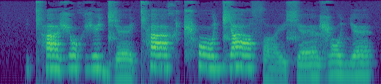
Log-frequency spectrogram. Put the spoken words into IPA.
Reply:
cʰ a˥ ʒ ɔ˥ x ʒ e˥ d͡ʑ ɛː˩ cʰ aː˥ x ʈ͡ʂʰ ɔ˥ d͡ʑ aː˥ sˤ eː˩ ɕ ɛː˧ ʐ ɔ˧ ʎ ɛ˧

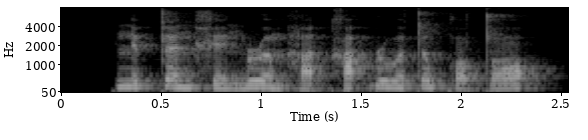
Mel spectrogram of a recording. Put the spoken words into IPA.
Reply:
n e˦˥ p̚ t̪ ɛ˧ n x e˨˩˦ ŋ ɹ ə˨˩ m h a˨˩ t̚ x a˦˥ k̚ ɹ u˧˥ ə̯ t̪ ə˧ w k ɔ˨˩˨ t̪ ɔ˧˥

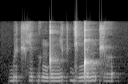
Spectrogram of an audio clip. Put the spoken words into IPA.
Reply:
b e t͡ʃ ç e ɠ ə̤ ŋ d ɒ ɲ ə t͡ʃ ɟ e̤ ŋ͡ǃ e ɲ t͡ʃ ə̤

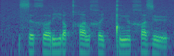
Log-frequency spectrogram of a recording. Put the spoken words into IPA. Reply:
s ə x ʌ ɾ i ɾ ʏ qʰ a l χ i ǃ ĩ χ a z ʏ

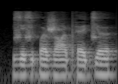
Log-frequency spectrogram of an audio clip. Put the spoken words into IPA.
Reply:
ʑ ɛ˨ ʑ ə˨ p ʌː˨ ʐ ɑː˨ ɐ̯ pʰ ɛː˨ t͡ɕ əː˦

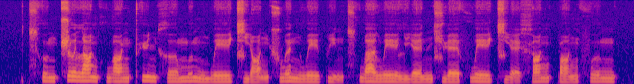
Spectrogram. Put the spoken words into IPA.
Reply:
t͡sʰ ʊ˧˥ ŋ ʈ͡ʂ ɤ˥˧ l ɑ˥˩ ŋ x w ɑ˧˥ ŋ pʰ y˥˩ n x ɤ˧˥ m ʊ˥˩ ŋ m w e˧˥ ɪ̯ t͡ɕ j ɑ̰˨˩ ŋ ʂ w ə˥˩ n w e˧˥ ɪ̯ p ḭ˨˩ n t͡sʰ w ä˥˧ l w e˥˩ ɪ̯ l j ɛ˧˥ n ɕ ɥ ɛ˧˥ f w e˥˩ ɪ̯ t͡ɕ j ɛ̰˨˩ x ɑ˥ ŋ p ɑ˧˥ ŋ f ʊ˥ ŋ

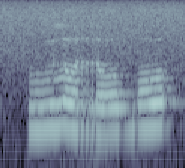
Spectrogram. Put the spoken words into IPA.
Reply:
u l o r o b o

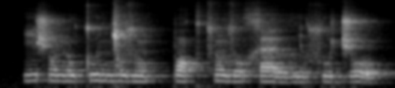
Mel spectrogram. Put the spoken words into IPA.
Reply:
i ʃ õ n o tʷ i ŋ͡ǀ u z õ pː ɒ k t͡s õ z o x æ lː i sʷ e d͡ʒ o

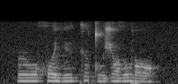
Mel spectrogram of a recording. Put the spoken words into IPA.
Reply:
ɹ u χʷ ɪ lʲ ɨ kʲ ʌ tʷ ɪ ʒ ɔ ð u ɾ ɔ

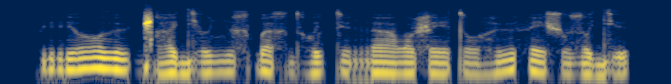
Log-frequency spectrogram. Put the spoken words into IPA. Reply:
rʲ oː ð ʉː ɡ͡ǁ ɐː dʲ oː ʎ ʉ x ɓ ɐː x dʱ o lʲ t ʉ r ɐː lˠ ʉ ʂ eː t oː ɦ ʉː θ eː ʃ u z o dʲ ɨ

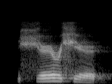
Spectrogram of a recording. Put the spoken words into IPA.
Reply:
ç ʏ ɹ xʲ ø

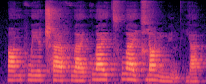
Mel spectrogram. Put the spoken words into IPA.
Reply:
ɑ˥ ŋ f w e˥ ɪ̯ ʈ͡ʂʰ ä˥ f w a˧˥ ɪ̯ k w a˥ ɪ̯ t͡sʰ w a˥˧ ɪ̯ t͡ɕ j ɑ˥˩ ŋ m y̰˨˩ n pʰ j ä˦

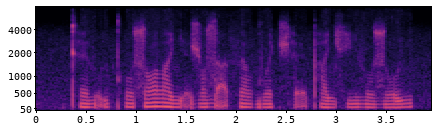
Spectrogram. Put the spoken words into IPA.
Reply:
kʰ ɛ ð o̰ ʎ kʰ o s ɔ lˠ a ʎ ɛ̰ ʒ ɔ z a̰ θ ɛ lˠ ɡ u ɐ̯ t͡ʃʰ ɛ̰ pʰ a ʎ x i ð o z o ʎ

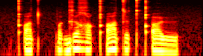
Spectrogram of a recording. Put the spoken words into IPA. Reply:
qʼ ɐ t pː ɐ ɡ ɨ ʁ ʉ qʼ a t ɵ t qʼ ʉ

